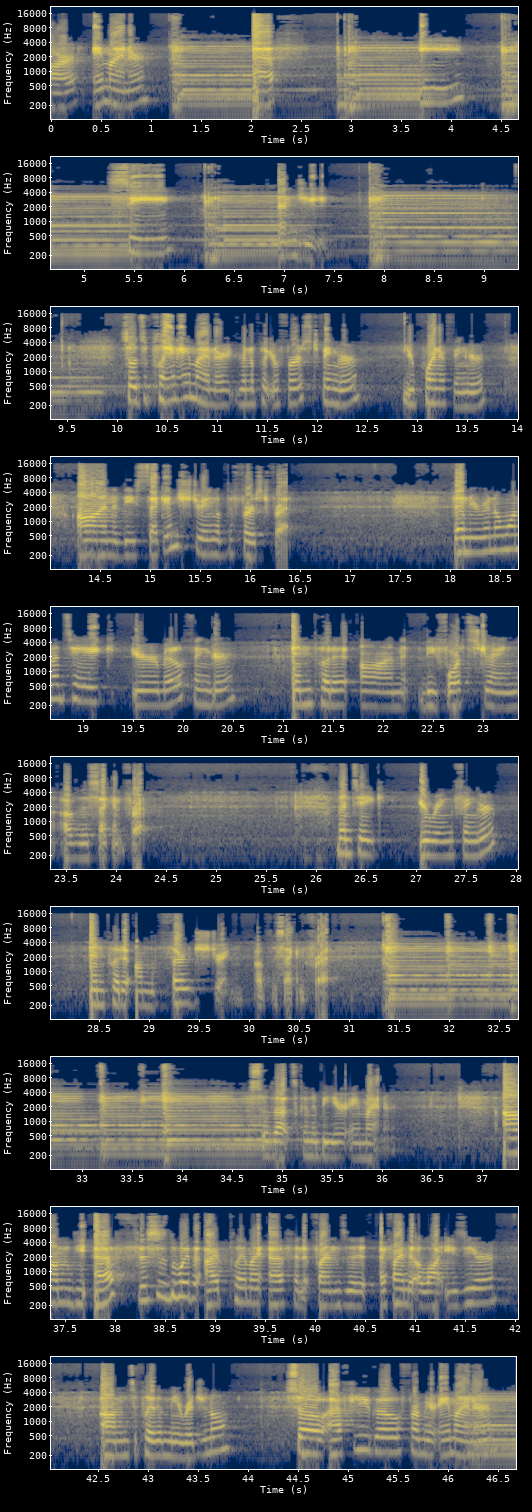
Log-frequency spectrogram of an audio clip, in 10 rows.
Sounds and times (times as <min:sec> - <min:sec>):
Speech: 0:00.0 - 0:01.1, 0:02.0 - 0:02.5, 0:03.7 - 0:04.2, 0:05.3 - 0:05.9, 0:07.0 - 0:07.5, 0:10.0 - 0:16.5, 0:18.0 - 0:24.5, 0:26.2 - 0:31.0, 0:34.7 - 0:36.2, 0:37.2 - 0:41.9, 0:42.5 - 0:46.4
Guitar: 0:01.1 - 0:11.1, 0:31.3 - 0:35.6, 0:45.9 - 0:46.6.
